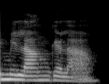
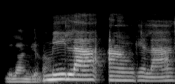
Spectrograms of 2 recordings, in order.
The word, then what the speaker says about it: Milangela: How do I pronounce in it? Slovenian? That would be Milangela. Milangela.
